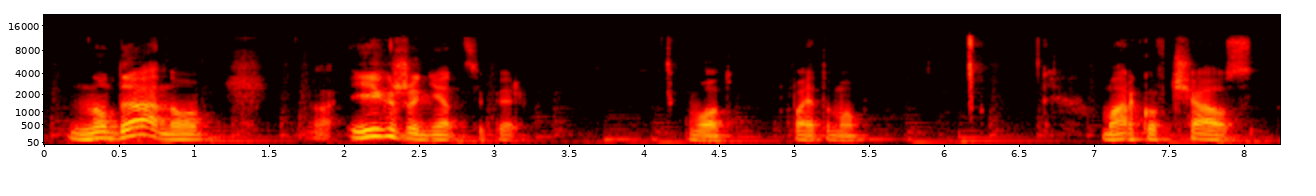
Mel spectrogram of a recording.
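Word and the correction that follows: Chaos: Каос. Как читается? Каос, да. Наверное, Каос. Последнее.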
